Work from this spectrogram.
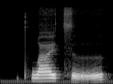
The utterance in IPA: pʰ w a˥ ɪ̯ t͡s ɹ̩˨˩˦

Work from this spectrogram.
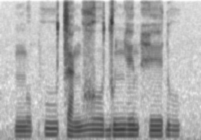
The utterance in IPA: ŋ o˨ pʰ uː˦ t͡s a˨ ŋ u˦ ɣ oː˦ d u˦ ɲ eː˦ m h eː˦ ɗ u˦

